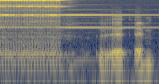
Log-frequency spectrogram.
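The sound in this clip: A telephone rings with a steady, bright electronic trill that lasts under a second and then cuts off, followed by a few lower tonal sounds.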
